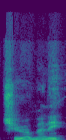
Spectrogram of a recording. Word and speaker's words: Tchouaméni: Tchouaméni, is that right? Yeah, that's right. Probably said that wrong. Tchouaméni.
